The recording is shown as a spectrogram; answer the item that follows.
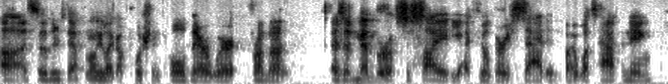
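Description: With a dry, close sound and no echo, a man in a Canadian accent talks at a very fast pace. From Canada, Toronto area (Scarborough, Ontario). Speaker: actor. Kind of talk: interview.

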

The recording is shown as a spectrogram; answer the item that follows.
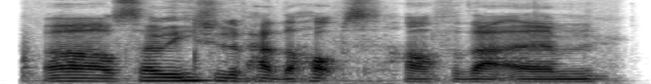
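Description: With a very deep, low pitch, a man talks in a fairly even intonation. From southeast England, near London. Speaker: podcast co-host. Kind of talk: casual chat.

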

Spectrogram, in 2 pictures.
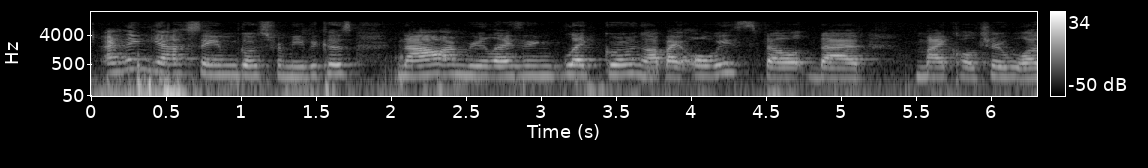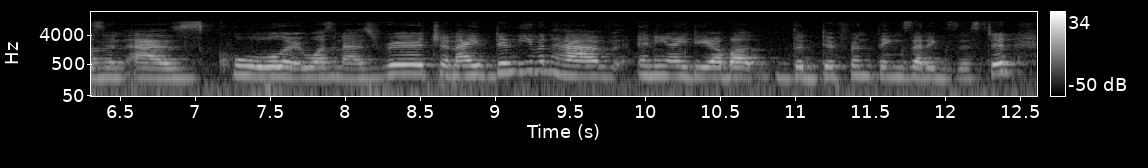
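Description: Background noise is noticeable behind a woman's voice. She speaks at a fairly high pitch with ordinary pitch variation. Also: moderate pace. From India, then Hong Kong. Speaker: podcast co-host, university student. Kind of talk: casual chat. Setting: video recording.

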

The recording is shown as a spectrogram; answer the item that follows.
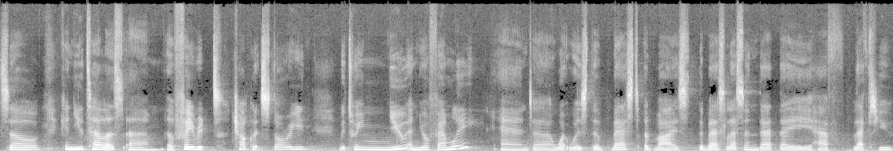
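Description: With a Vietnamese accent, a woman speaks at a fairly slow pace in a medium pitch, somewhat breathy, with a dark, mellow tone and ordinary pitch variation. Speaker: podcast co-host, restaurateur. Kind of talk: casual interview. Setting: studio.

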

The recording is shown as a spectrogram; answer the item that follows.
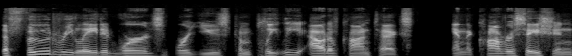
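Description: Against a quiet background, a man speaks fairly slowly at medium pitch with ordinary pitch variation, in a dry, close sound with no echo. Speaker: podcast guest, co-host. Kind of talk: casual chat. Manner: loud.

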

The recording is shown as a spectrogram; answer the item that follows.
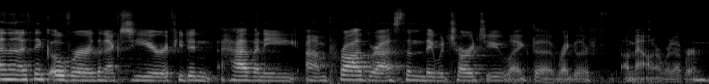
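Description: Audible room echo colors a woman's voice as she speaks at a fairly quick pace with hardly any pauses. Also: medium pitch for a woman, fairly even intonation. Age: 30s. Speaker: stay-at-home mom, gym member. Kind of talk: casual interview.

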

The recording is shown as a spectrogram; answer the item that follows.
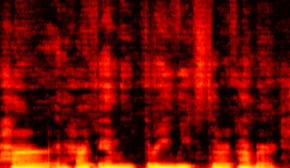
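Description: With a dark, mellow tone, a woman speaks at a fairly low pitch, somewhat breathy, in a dry, close sound with no echo. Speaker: podcast host. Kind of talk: casual monologue. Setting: home recording. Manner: casual, lots of fillers.

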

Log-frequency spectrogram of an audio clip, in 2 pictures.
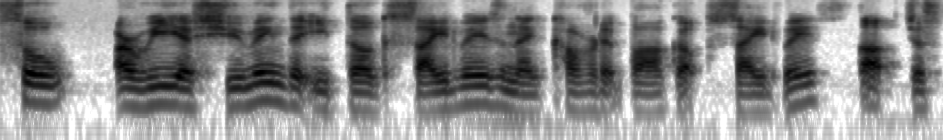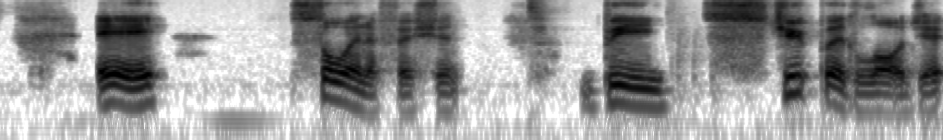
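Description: Over a quiet background, a man with a Scottish accent talks at a moderate pace, leaving long, frequent pauses. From Scotland. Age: 40s. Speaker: podcast co-host. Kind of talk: casual chat.

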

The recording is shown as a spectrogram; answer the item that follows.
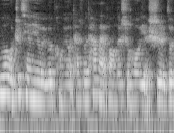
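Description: A woman speaks at a medium pitch with fairly even intonation. Audible room echo and noticeable background noise surround her voice. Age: 30s. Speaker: content operations director. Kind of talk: casual chat.

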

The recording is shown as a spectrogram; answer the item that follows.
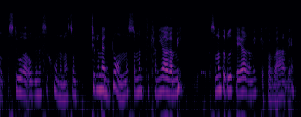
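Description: Here is a woman with a plain, everyday voice and a fairly high pitch. She keeps a moderate pace with ordinary pitch variation. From Syria. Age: 20s. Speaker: cultural activist and dancer. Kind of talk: interview.

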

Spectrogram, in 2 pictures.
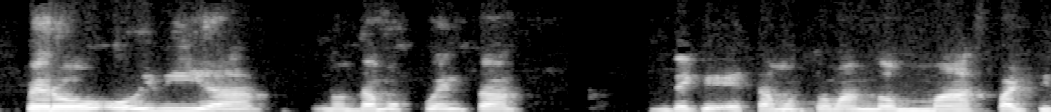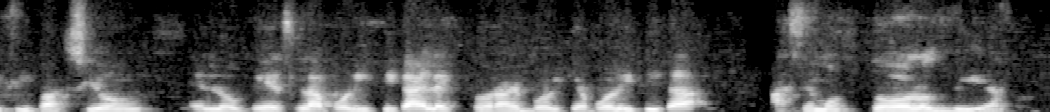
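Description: With an ordinary speaking voice, a man talks at a moderate pace with ordinary pitch variation, the sound dry and close with no echo. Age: 20s. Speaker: political candidate. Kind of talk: political discussion on Facebook Live. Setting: Facebook Live.

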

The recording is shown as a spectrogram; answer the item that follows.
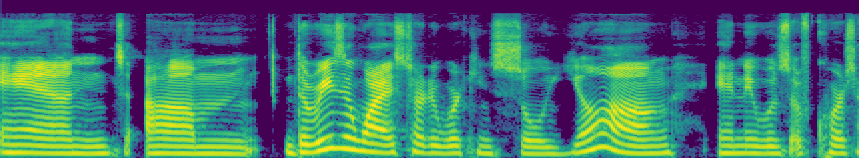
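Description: A woman speaks at a fairly slow pace in an animated, bright, sharp tone, with a dry, close sound with no echo on a very clean recording with a silent background. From El Salvador. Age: 40s. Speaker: podcast host and accountant. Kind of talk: solo monologue podcast.

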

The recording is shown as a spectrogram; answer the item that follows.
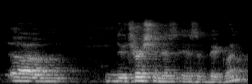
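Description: The speaker has an American accent and talks at a fairly slow pace with ordinary pitch variation. Noticeable background noise is present. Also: man. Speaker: endurance coach and author. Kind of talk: interview.

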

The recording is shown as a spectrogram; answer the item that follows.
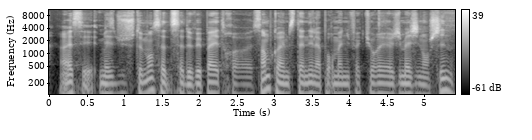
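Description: The sound is dry and close, with no echo. A plain, everyday voice speaks with fairly even intonation. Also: man, fairly low pitch for a man. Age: 40s. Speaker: podcast host and entrepreneur. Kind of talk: interview. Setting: office.

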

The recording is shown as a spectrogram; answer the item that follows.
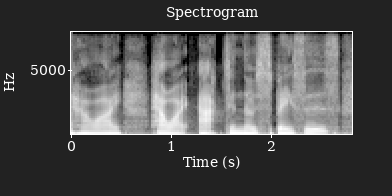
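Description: Speaking at a fairly slow pace, a woman with a plain, everyday voice and a fairly low pitch comes through on a very clean recording with a silent background. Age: 60s. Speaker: podcast host and life coach. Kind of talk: solo motivational talk. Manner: casual, with frequent fillers and restarts.

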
